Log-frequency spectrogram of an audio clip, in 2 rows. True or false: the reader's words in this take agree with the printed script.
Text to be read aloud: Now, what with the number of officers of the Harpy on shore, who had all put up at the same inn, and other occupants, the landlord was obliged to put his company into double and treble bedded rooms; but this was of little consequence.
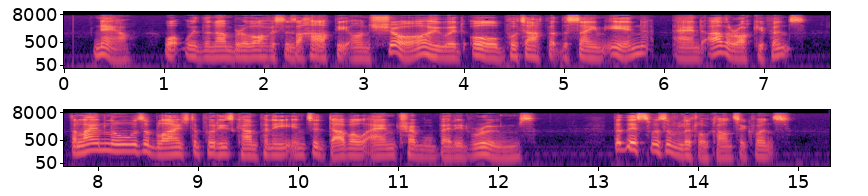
false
